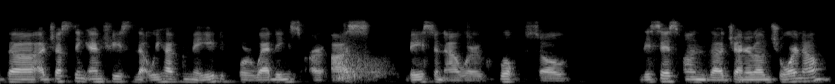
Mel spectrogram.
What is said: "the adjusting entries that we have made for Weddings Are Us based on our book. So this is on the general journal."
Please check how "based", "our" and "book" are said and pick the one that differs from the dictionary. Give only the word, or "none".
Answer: none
